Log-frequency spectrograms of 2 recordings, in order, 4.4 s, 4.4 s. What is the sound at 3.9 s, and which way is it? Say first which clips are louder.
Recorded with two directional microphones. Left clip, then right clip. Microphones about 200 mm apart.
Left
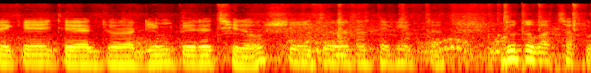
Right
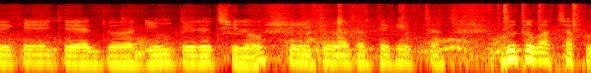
Speech: right 3 dB; 40° right (ahead or behind).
